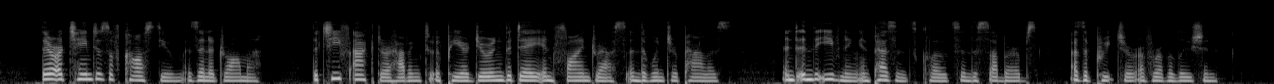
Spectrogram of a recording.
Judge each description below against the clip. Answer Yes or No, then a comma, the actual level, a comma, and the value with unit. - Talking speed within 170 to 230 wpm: Yes, average, 190 wpm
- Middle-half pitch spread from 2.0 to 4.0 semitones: Yes, average, 3.0 semitones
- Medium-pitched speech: Yes, medium, 175 Hz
